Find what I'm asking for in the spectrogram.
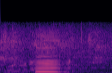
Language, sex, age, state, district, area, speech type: Santali, male, 30-45, West Bengal, Malda, rural, spontaneous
